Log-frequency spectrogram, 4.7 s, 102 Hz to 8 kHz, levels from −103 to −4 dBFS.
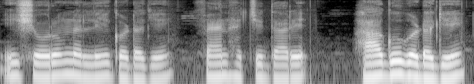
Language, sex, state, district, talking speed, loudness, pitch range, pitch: Kannada, female, Karnataka, Bidar, 115 wpm, -17 LUFS, 140-155 Hz, 145 Hz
